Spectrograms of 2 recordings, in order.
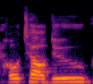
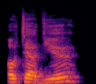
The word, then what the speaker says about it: Hôtel-Dieu: Most people will pronounce it Hôtel-Dieu Grace Healthcare. For our Francophone audience, it's Hôtel-Dieu.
